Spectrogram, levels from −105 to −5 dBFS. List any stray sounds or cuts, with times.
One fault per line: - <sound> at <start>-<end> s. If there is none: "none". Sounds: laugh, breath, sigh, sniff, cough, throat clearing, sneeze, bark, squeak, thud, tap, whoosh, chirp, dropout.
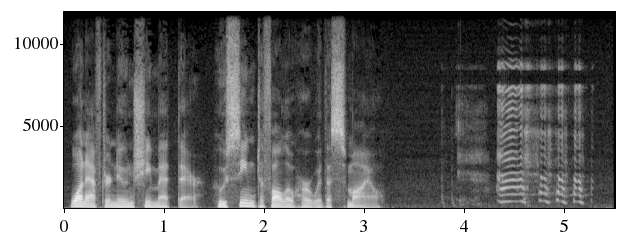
- laugh at 3.8-5.3 s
